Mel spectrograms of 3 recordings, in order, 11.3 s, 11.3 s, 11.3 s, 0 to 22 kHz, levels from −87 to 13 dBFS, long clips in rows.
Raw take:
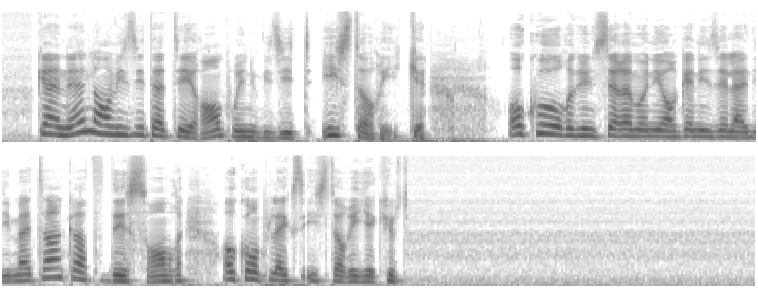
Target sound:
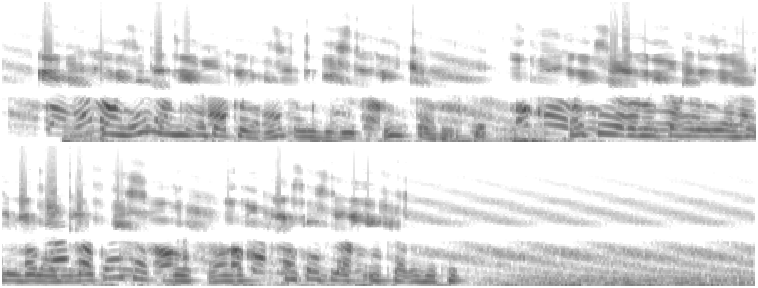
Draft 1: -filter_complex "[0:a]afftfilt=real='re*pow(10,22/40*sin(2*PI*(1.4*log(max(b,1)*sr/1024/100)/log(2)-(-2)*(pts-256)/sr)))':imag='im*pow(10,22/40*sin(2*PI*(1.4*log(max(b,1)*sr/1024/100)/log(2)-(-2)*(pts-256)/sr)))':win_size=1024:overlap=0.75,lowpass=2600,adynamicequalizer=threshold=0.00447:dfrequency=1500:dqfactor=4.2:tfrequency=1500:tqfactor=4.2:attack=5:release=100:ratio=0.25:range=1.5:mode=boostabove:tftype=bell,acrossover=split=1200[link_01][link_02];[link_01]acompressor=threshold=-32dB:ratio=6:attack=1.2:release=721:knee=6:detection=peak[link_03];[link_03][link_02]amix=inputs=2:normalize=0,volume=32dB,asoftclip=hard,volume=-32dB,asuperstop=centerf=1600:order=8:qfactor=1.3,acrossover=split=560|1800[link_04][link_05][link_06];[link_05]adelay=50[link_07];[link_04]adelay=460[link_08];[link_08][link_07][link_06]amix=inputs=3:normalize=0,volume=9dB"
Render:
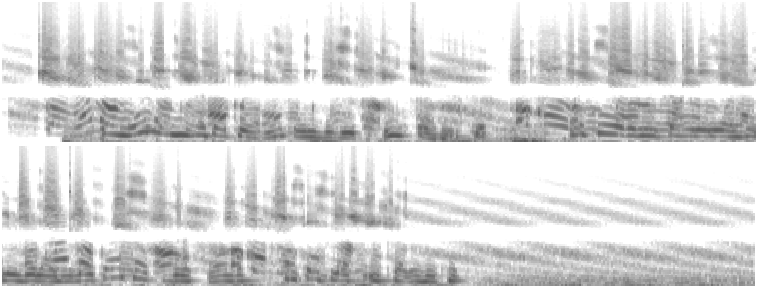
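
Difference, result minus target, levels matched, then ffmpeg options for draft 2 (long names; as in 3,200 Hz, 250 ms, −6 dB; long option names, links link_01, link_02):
gain into a clipping stage and back: distortion +13 dB; downward compressor: peak gain reduction −5.5 dB
-filter_complex "[0:a]afftfilt=real='re*pow(10,22/40*sin(2*PI*(1.4*log(max(b,1)*sr/1024/100)/log(2)-(-2)*(pts-256)/sr)))':imag='im*pow(10,22/40*sin(2*PI*(1.4*log(max(b,1)*sr/1024/100)/log(2)-(-2)*(pts-256)/sr)))':win_size=1024:overlap=0.75,lowpass=2600,adynamicequalizer=threshold=0.00447:dfrequency=1500:dqfactor=4.2:tfrequency=1500:tqfactor=4.2:attack=5:release=100:ratio=0.25:range=1.5:mode=boostabove:tftype=bell,acrossover=split=1200[link_01][link_02];[link_01]acompressor=threshold=-38.5dB:ratio=6:attack=1.2:release=721:knee=6:detection=peak[link_03];[link_03][link_02]amix=inputs=2:normalize=0,volume=23dB,asoftclip=hard,volume=-23dB,asuperstop=centerf=1600:order=8:qfactor=1.3,acrossover=split=560|1800[link_04][link_05][link_06];[link_05]adelay=50[link_07];[link_04]adelay=460[link_08];[link_08][link_07][link_06]amix=inputs=3:normalize=0,volume=9dB"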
